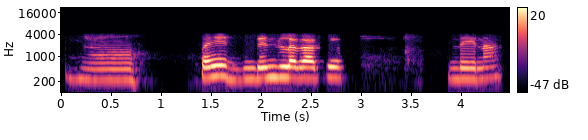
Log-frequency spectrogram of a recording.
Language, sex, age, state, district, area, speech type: Hindi, female, 45-60, Uttar Pradesh, Ayodhya, rural, conversation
